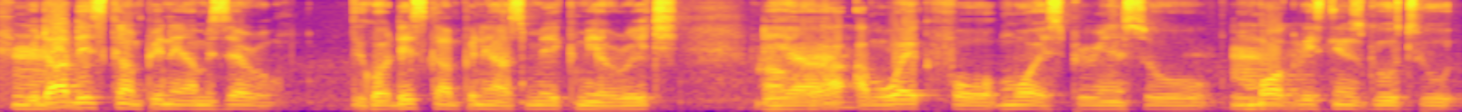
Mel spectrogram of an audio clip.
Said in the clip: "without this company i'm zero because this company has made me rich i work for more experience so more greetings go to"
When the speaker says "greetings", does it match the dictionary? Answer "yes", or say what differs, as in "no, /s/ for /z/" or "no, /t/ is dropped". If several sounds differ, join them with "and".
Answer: no, /l/ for /ɹ/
